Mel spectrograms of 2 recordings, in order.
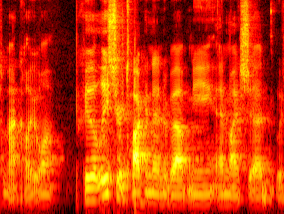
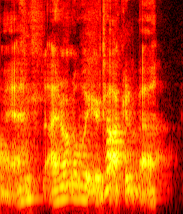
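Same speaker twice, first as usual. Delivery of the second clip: ordinary delivery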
